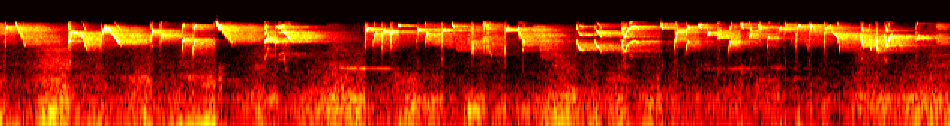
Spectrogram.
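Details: European goldfinch kept in a cage, six months old and just beginning to sing, delivers a long, lively stream of liquid twitters, quick chirps and descending slurred whistles with brief pauses between phrases.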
